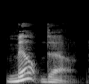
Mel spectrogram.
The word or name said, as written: meltdown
